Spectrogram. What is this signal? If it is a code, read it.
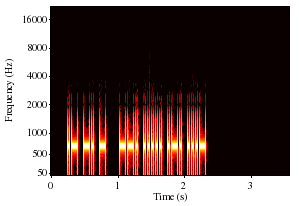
Morse code, heard as a keyed tone, about 40 wpm, 700 Hz. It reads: ANT G5RV
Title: Common QSO Phrases 40wpm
